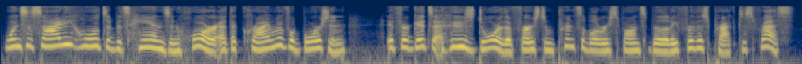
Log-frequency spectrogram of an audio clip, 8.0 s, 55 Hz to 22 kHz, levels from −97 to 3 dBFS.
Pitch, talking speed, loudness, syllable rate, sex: 235 Hz, 200 wpm, -17 LUFS, 5.8 syllables/s, female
